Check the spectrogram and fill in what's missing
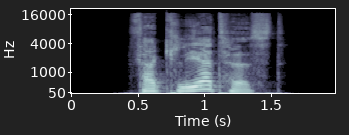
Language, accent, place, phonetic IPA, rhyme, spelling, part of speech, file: German, Germany, Berlin, [fɛɐ̯ˈklɛːɐ̯təst], -ɛːɐ̯təst, verklärtest, verb, De-verklärtest.ogg
- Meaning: inflection of verklären: 1. second-person singular preterite 2. second-person singular subjunctive II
